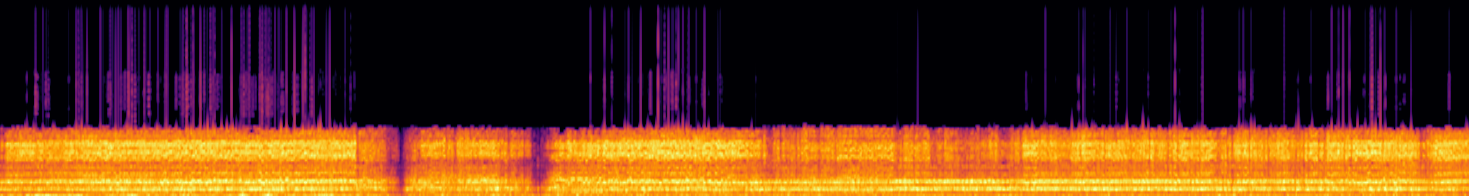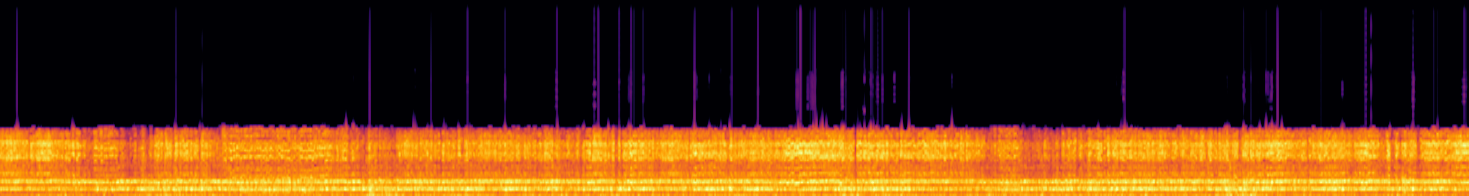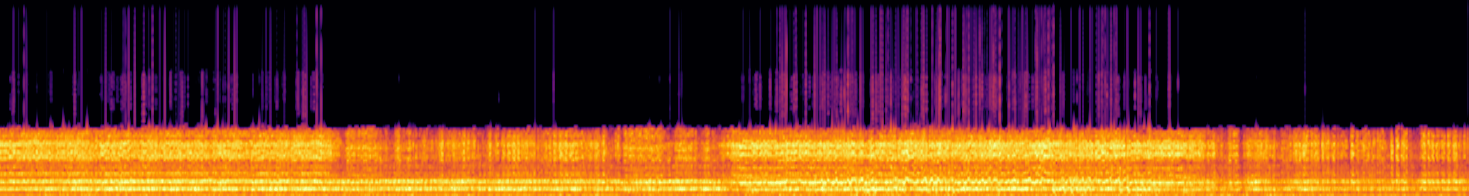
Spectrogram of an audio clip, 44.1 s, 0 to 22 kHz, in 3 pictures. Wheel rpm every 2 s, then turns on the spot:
220, 190, 120, 190, 220, 240, 230, 230, 220, 230, 230, 230, 230, 230, 230, 230, 230, 230, 210, 190, 200, 230.
none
